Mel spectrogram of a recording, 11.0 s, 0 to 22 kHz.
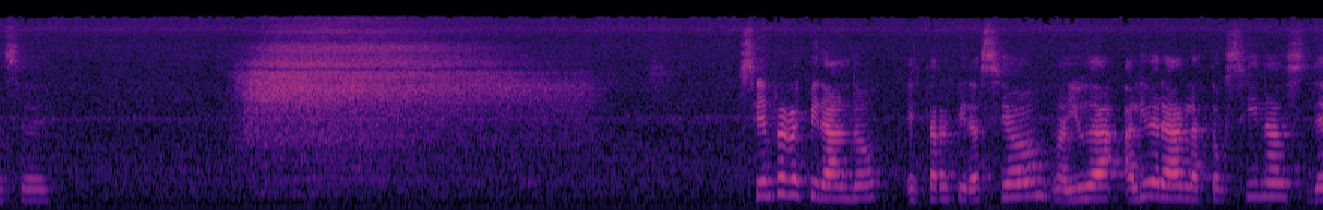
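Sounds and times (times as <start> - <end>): breath through nostril: 1.9 - 5.6.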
